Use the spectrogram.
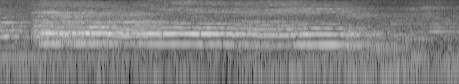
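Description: rooster crowing at dawn

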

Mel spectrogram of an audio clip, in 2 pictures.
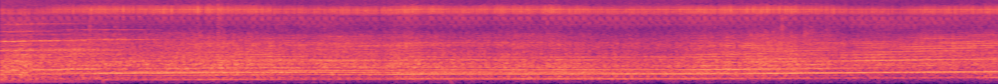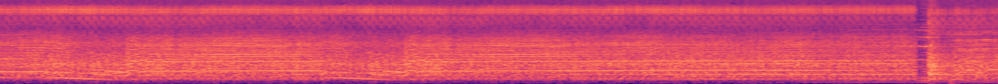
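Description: car driving and accelerating

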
